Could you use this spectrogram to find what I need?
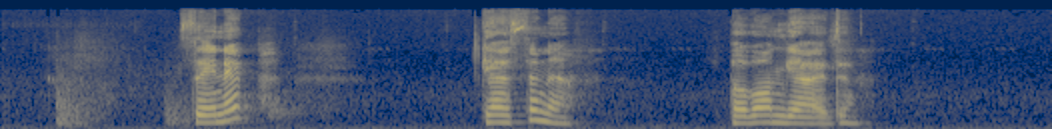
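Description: A young woman speaks tensely up close.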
